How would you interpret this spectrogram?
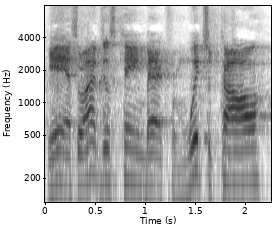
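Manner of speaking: slow, drawled Southern accent; thick put-on Southern drawl; deep southern accent. Shown as a demonstration. Indian person with the deepest southern accent, drawling. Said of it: "most southern accent in the world".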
